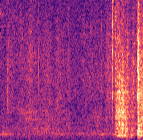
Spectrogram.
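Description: Quiet workshop room tone with a faint steady hum, and a brief soft knock near the end.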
